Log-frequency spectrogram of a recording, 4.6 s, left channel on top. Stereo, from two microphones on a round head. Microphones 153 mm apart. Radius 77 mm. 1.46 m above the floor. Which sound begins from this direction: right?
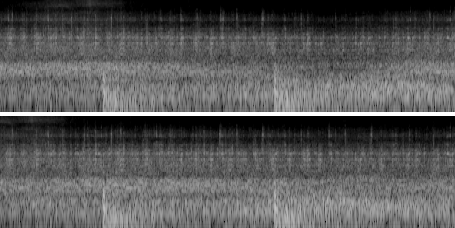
A thud, at 1.0 s.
